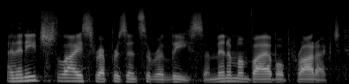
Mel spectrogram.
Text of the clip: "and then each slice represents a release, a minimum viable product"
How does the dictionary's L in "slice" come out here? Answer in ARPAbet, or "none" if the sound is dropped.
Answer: L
